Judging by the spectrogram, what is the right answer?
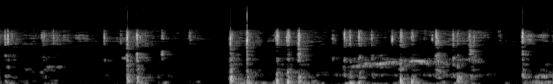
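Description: Typing on a computer keyboard: irregular keystroke clicks in short runs.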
